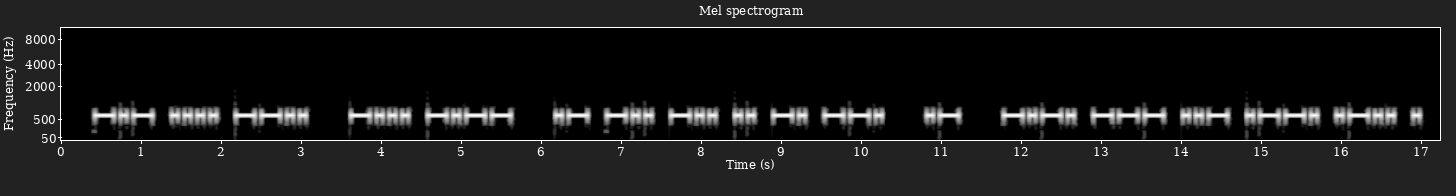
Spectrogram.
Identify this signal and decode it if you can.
Morse code, heard as a keyed tone, about 15 wpm, 610 Hz. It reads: KHZ BY ADDING A COUPLE
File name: 2011-04-mp3 / A SMALL TRANCEIVER 2 15WPM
